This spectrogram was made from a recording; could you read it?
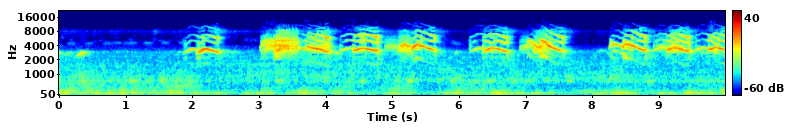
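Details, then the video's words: Java lure recording of the Javan grey-throated white-eye: after a faint opening note, about eight brisk chattering bursts of high whistled slurs, roughly one every second, with a steady low hum beneath. "suara pikat opior Jawa/cucak gentong/pion/kiongan"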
